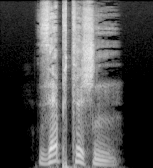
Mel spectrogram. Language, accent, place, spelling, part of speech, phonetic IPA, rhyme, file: German, Germany, Berlin, septischen, adjective, [ˈzɛptɪʃn̩], -ɛptɪʃn̩, De-septischen.ogg
- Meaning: inflection of septisch: 1. strong genitive masculine/neuter singular 2. weak/mixed genitive/dative all-gender singular 3. strong/weak/mixed accusative masculine singular 4. strong dative plural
